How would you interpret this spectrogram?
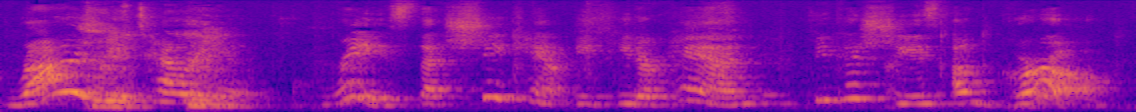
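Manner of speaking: ordinary talk, nothing marked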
